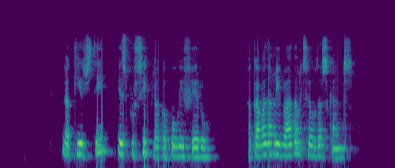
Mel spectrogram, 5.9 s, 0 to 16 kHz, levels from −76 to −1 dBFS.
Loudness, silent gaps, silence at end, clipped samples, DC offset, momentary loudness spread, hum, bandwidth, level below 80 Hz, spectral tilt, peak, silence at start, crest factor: -27 LUFS; none; 0.65 s; under 0.1%; under 0.1%; 10 LU; none; 8.2 kHz; -62 dBFS; -4.5 dB/octave; -10 dBFS; 0.95 s; 18 dB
